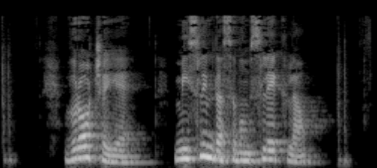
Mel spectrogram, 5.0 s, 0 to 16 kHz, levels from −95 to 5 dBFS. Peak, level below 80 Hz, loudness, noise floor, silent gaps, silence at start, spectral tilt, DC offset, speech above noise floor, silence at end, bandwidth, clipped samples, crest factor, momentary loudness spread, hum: -6 dBFS; -66 dBFS; -23 LUFS; -54 dBFS; 0.41-0.47 s; 0.1 s; -5.5 dB/octave; under 0.1%; 32 dB; 0.9 s; 11.5 kHz; under 0.1%; 18 dB; 16 LU; none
